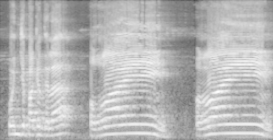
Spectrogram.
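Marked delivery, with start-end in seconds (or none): 1.3-4.0 ஐன் as a long Arabic 'ghayn'; lightly gargle a gh into ஐன்; light throaty gh. Shown as a demonstration. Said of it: "அப்படியே லைட்டா கொண்டு போகணும்".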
